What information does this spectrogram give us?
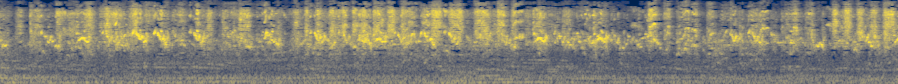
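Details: Steady, loud group warbling from three pairs of yellowface spangle budgerigars ready to breed: overlapping high chirps, tweets and raspy notes with no pauses.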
